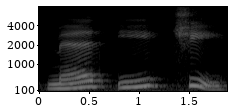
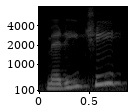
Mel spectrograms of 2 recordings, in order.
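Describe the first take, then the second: First: Medici very slowly, with a "chee" ending; syllable by syllable. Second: Medici as one word with "chee", rising higher; checking pronunciation. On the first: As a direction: stretch out med-ee-chee. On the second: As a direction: ask it as med-ee-chee. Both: Shown as a demonstration. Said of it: "Is that correct".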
